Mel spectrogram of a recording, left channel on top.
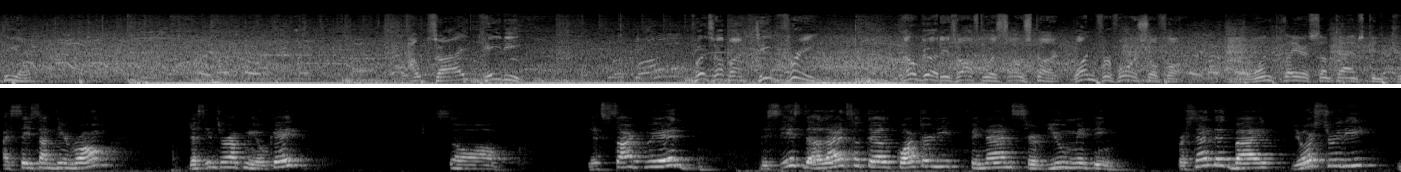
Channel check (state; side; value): different; both; correlation 0.00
